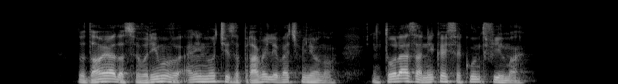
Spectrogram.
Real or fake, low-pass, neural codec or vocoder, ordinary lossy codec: real; 7.2 kHz; none; none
